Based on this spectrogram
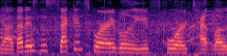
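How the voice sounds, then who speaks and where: A woman's medium-pitched voice with lively intonation, music playing in the background. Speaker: play-by-play sports commentator. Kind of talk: live commentary.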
